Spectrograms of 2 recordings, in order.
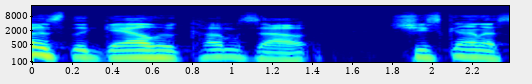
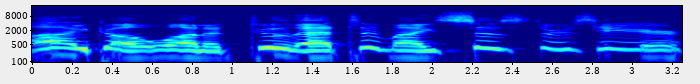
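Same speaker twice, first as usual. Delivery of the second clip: acted, very high, drawn-out sobbing voice; 12 semitones higher, 4 dB quieter than usual. Retelling a line from last night's Bachelor: imitating someone crying. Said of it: "she starts crying like".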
